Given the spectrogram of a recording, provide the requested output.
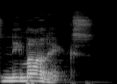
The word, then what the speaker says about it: mnemonics: Now, in school, and particularly in grad school, we use mnemonics. That's M-N-E-M-O-N-I-C-S, mnemonics. The M is silent.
